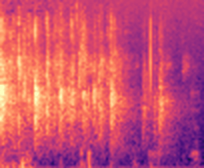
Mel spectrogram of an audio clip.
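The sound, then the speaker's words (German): An audience applauds, a quiet patter of many hands clapping irregularly that thins out toward the end. “Carmen und Lee, einen Applaus”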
